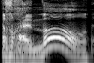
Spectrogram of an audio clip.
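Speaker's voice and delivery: teasing, drawn-out question; playful sheriff. Acted. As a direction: toy with your victim in mock surprise. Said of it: "demanda le shérif joueur".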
